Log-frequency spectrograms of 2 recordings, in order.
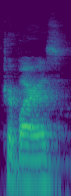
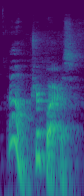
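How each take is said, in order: First: Said in the usual way. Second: Higher-pitched, lightly acted surprise; mock discovery. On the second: Game master acts out spotting tripwires, mock surprise. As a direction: play a sudden noticing.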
